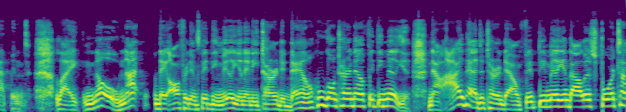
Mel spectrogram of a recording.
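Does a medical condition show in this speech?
No.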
